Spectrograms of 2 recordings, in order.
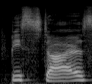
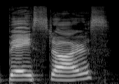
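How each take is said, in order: First: The first syllable sounds like 'bee'. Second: The first syllable sounds like 'bay'. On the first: The speaker calls it right. "I think is how you actually pronounce it" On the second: The speaker calls it wrong. "though there's a lot of bays in this manga"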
